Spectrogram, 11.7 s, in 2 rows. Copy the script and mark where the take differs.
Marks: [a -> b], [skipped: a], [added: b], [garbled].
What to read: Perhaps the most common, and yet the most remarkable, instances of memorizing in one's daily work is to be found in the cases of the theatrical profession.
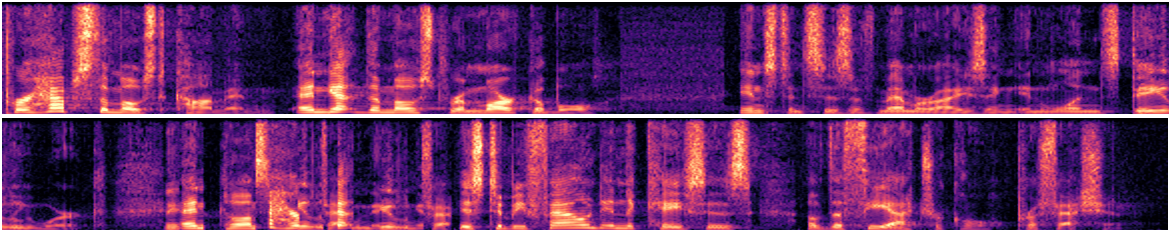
Perhaps the most common, and yet the most remarkable, instances of memorizing in one's daily work [garbled] is to be found in the cases of the theatrical profession.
